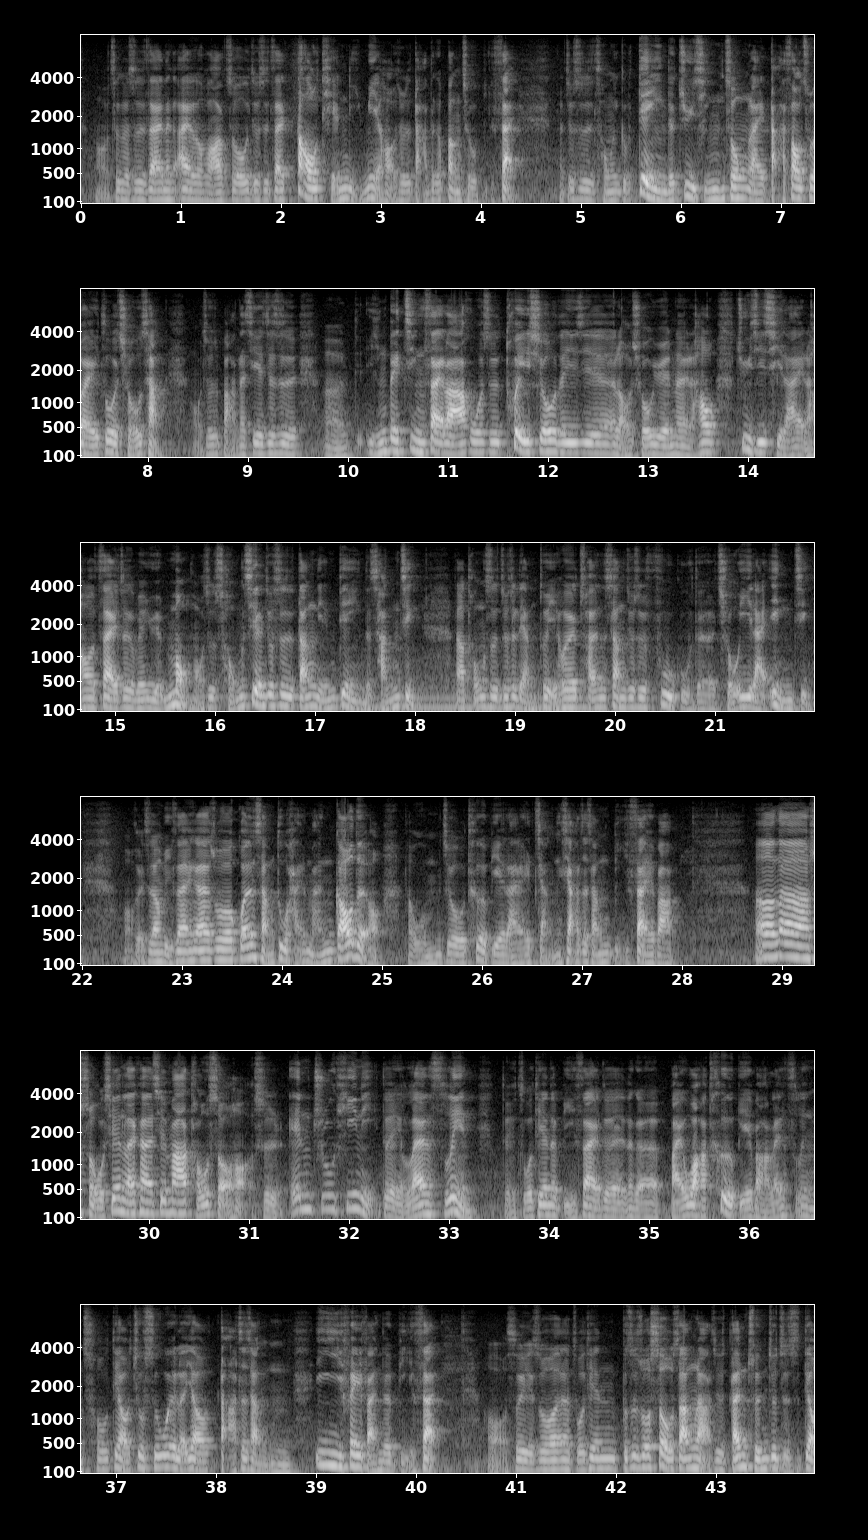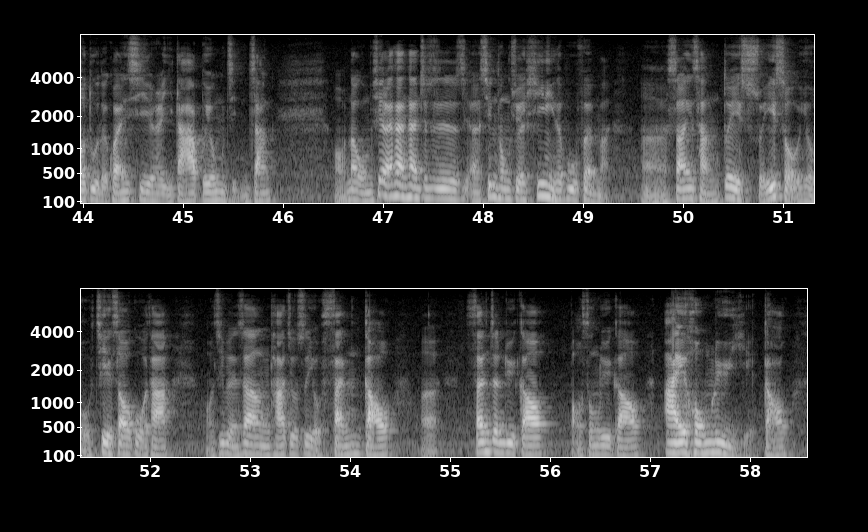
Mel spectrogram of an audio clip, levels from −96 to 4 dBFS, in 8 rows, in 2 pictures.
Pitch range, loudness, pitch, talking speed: 110-135 Hz, -24 LUFS, 120 Hz, 335 characters per minute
